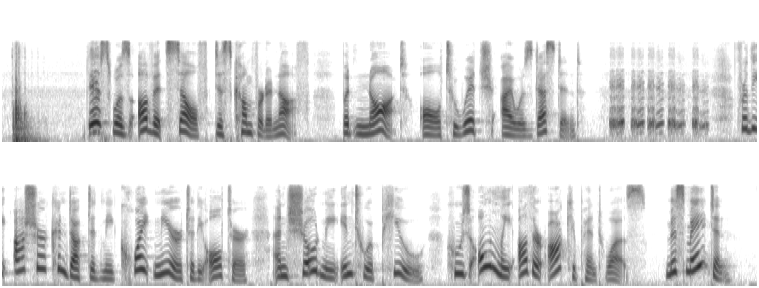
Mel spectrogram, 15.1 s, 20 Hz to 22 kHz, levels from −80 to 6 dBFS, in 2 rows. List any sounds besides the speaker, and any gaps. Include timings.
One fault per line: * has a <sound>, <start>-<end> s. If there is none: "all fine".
* has a thud, 0.1-0.5 s
* has a laugh, 6.1-7.1 s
